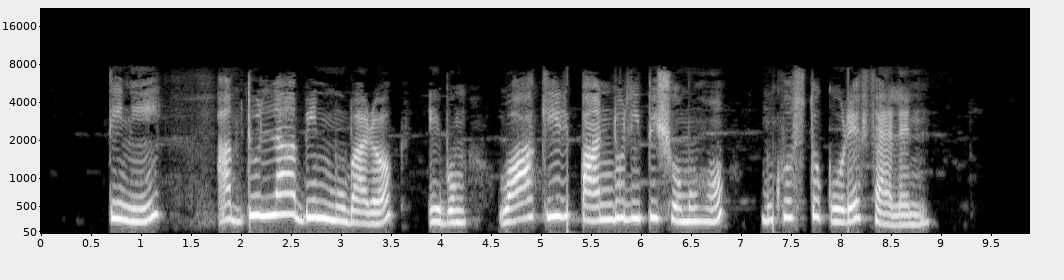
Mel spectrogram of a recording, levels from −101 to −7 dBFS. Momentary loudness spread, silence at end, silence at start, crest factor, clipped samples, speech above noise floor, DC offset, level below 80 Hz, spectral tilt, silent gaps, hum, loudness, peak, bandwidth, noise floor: 10 LU; 1 s; 0.7 s; 12 dB; under 0.1%; 61 dB; under 0.1%; -56 dBFS; -6.5 dB/octave; none; none; -14 LUFS; -2 dBFS; 7.2 kHz; -74 dBFS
